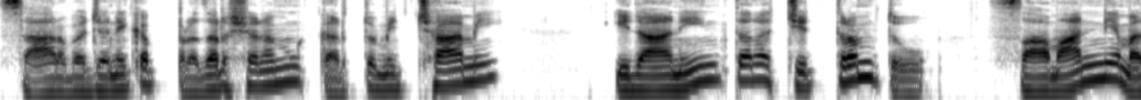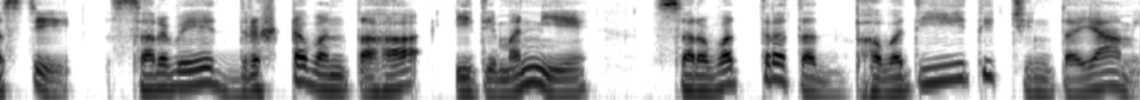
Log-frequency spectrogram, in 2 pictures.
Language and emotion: Sanskrit, neutral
